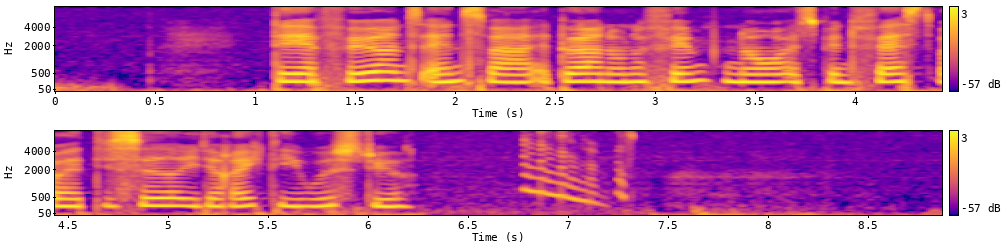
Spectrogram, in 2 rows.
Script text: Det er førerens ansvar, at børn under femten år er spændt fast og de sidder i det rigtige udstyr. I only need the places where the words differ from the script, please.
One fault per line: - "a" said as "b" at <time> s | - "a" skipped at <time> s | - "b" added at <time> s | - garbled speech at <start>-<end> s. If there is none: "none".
- "at" added at 4.5 s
